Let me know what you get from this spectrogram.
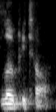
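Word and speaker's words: L'Hôpital: yeah that's fine no that's how it's spelled look you know but it's just pronounced l'hopital anyway okay okay i guess here we are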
